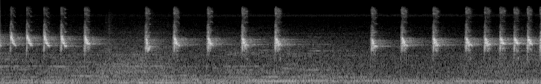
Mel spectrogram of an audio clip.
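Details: Long-tailed shrike singing actively, described as a master recording with long, sharp bursts; short sharp notes at one high pitch fire rapidly in uneven clusters, about thirty in five seconds, with faint low rumble behind.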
